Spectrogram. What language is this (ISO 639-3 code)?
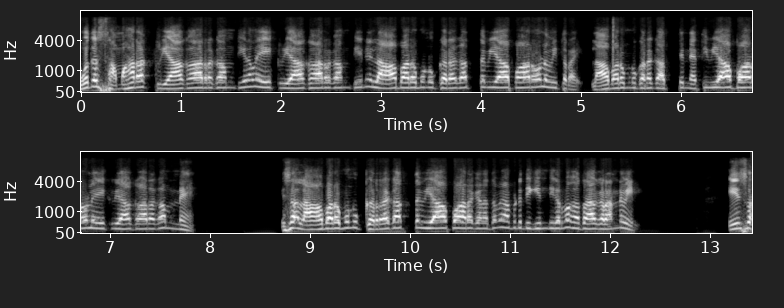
ind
